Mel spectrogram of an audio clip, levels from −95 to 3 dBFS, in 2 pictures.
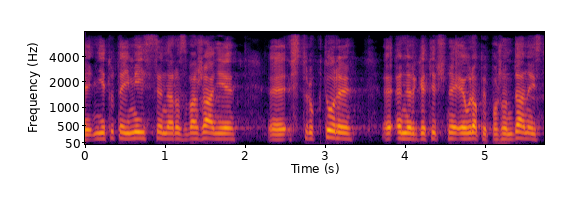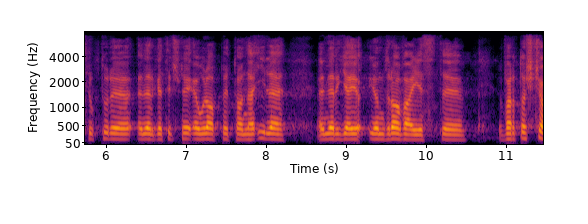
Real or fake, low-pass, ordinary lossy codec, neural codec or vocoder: fake; 7.2 kHz; none; codec, 24 kHz, 3.1 kbps, DualCodec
